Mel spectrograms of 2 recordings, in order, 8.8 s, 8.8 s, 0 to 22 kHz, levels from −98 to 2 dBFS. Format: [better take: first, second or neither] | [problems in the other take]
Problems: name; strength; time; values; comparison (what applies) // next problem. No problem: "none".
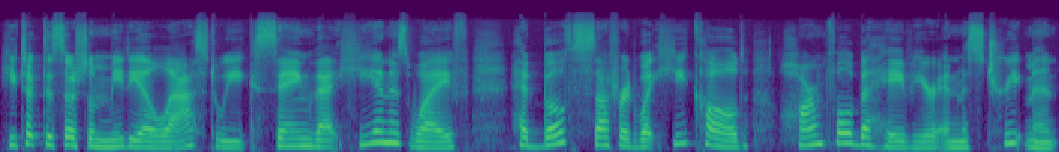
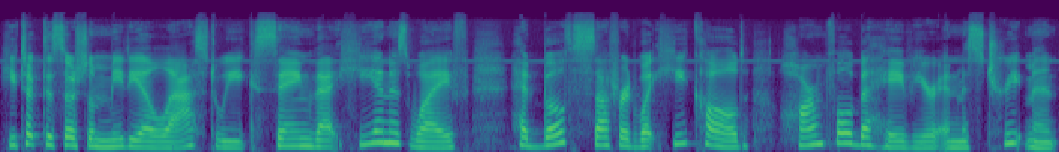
first | high-pitched whine; faint; throughout; 4 kHz, 30 dB below the speech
